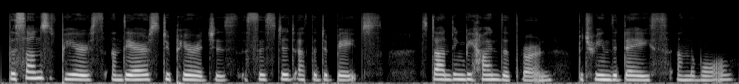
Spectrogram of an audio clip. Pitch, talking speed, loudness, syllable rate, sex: 215 Hz, 185 wpm, -17 LUFS, 5.1 syllables/s, female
